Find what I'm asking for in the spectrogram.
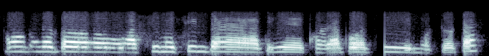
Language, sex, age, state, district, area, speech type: Odia, female, 60+, Odisha, Gajapati, rural, conversation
